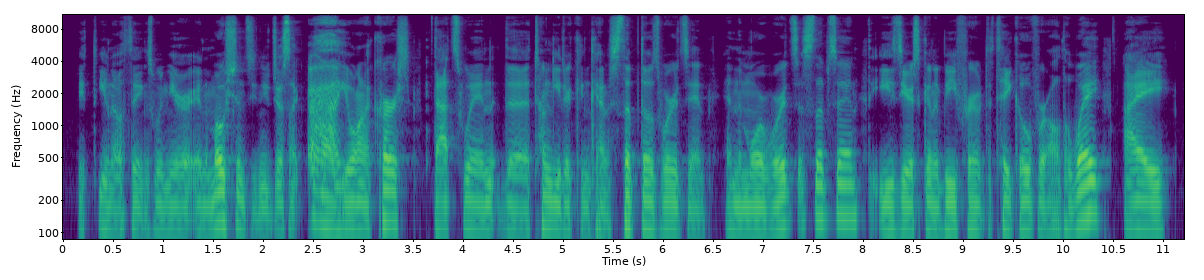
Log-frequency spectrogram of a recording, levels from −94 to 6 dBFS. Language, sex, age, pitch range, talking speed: English, male, 20-39, 95-115 Hz, 275 wpm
